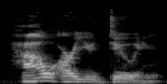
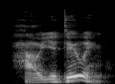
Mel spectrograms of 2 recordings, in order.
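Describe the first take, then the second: First: Every word is said fully and separately. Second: 'Are you' is joined into one short sound.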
